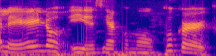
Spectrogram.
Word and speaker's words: Kuker: De hecho, es K-U-K-E-R, así, Cooker.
